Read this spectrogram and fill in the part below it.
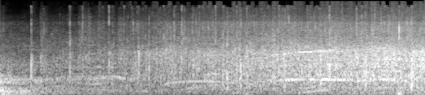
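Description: Soft, distant applause from an audience at an event in Delhi, a steady wash of clapping that swells slightly toward the end.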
